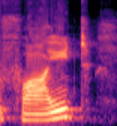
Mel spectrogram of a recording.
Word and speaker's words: fight: GHT हो तो इसमें G और H जो दोनों हैं वो साइलेंट रहते हैं।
